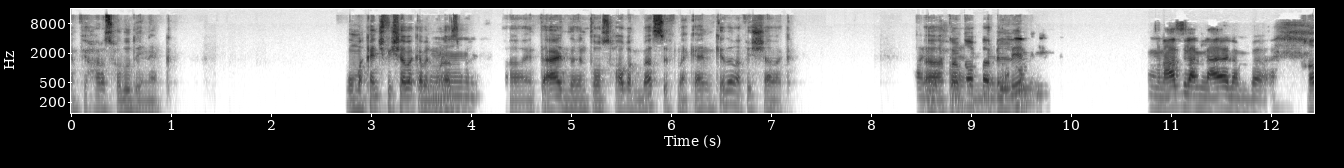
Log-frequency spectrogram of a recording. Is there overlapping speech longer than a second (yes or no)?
yes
